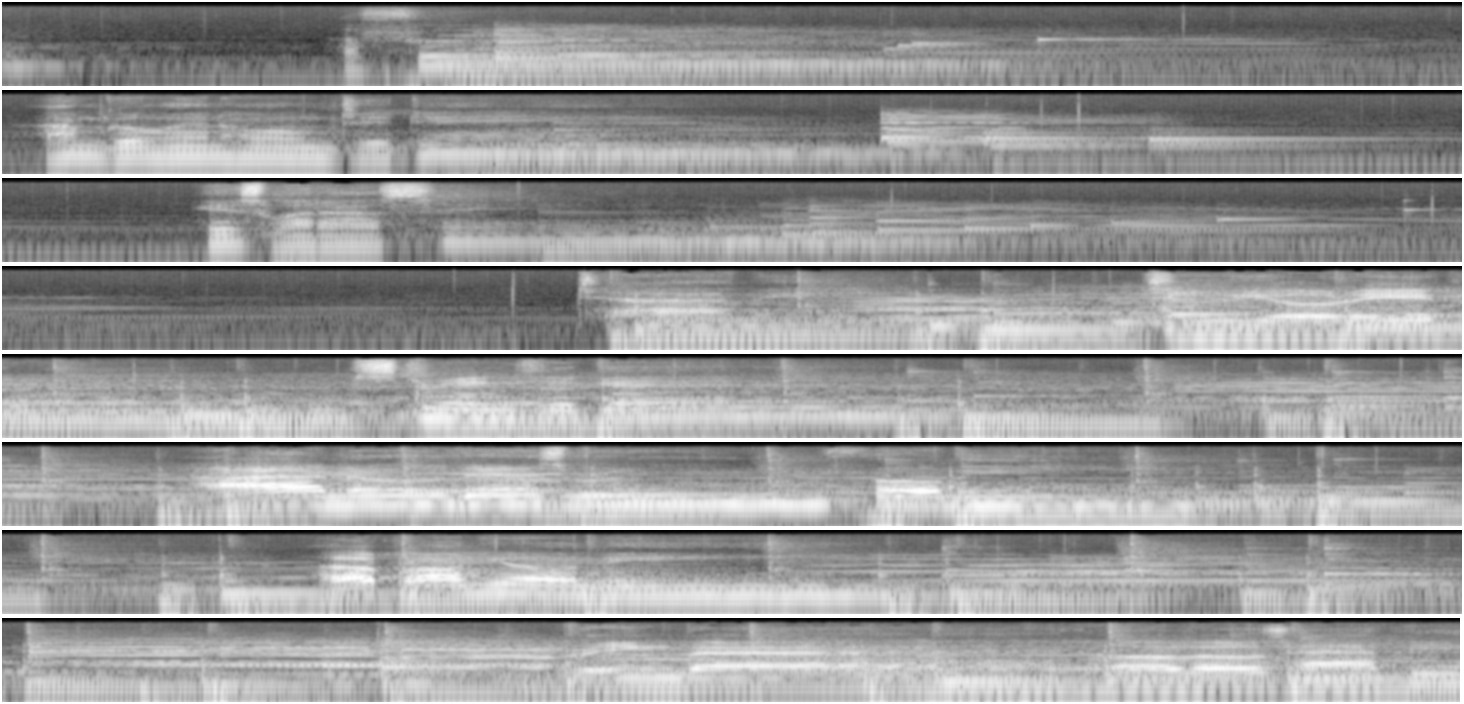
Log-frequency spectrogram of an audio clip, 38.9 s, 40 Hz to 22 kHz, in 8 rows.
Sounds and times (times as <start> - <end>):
Steel guitar, slide guitar: 15.0 - 38.9.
